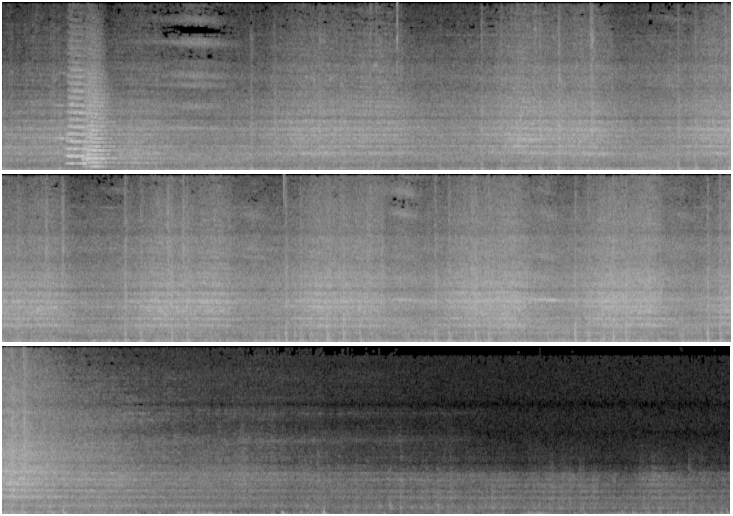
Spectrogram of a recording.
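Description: Passenger coaches of an ÖBB EuroCity train rolling past at speed, with a short horn blast about a second in. The wheels clatter over the rail joints, rising roughly every two seconds as each coach's bogies pass, and the sound dies away near the end as the last coach goes by.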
